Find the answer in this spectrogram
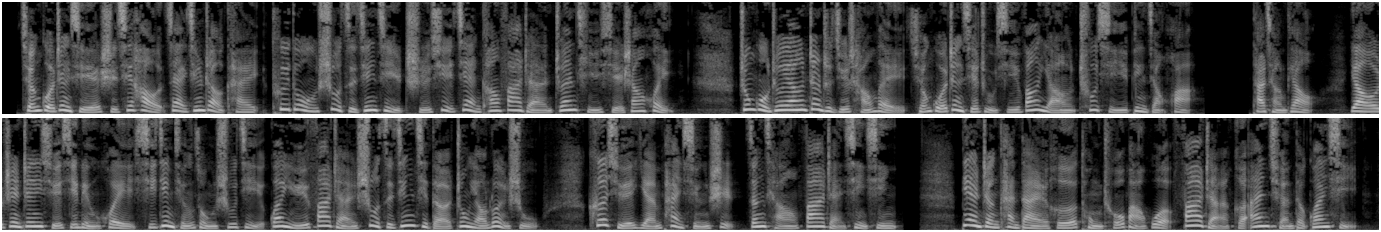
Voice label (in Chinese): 女 新闻播报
